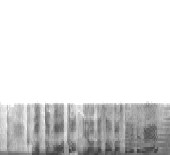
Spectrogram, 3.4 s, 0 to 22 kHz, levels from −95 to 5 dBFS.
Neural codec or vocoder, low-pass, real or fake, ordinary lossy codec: none; 7.2 kHz; real; none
